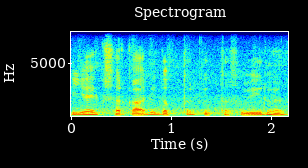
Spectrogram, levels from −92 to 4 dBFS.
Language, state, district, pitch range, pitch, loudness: Hindi, Arunachal Pradesh, Lower Dibang Valley, 130-155 Hz, 150 Hz, -18 LUFS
